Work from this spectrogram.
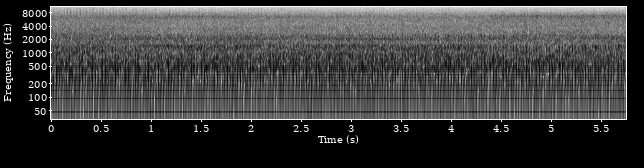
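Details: Generac GP5500 generator after a no-start repair, tested with a kilowatt meter under a 1,500 W heater and a 1,270 W heat gun; steady even drone, no misses, surging or knocks: normal running.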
